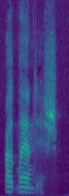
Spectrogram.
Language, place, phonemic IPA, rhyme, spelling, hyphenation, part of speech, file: English, California, /ˌaʊtˈlændɪʃ/, -ændɪʃ, outlandish, out‧land‧ish, adjective / noun, En-us-outlandish.ogg
- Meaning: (adjective) 1. Of or from a foreign country; not indigenous or native; alien, foreign 2. Appearing to be foreign; strange, unfamiliar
